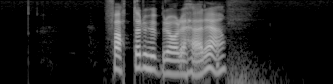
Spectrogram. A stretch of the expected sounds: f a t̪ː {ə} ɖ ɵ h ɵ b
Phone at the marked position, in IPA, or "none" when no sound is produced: a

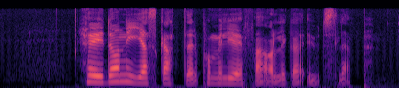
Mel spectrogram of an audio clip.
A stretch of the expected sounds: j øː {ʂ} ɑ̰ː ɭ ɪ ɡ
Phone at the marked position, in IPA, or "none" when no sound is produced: f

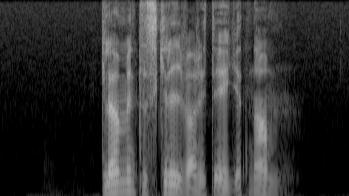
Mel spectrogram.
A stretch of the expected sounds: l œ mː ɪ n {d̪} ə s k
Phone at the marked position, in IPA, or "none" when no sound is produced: t̪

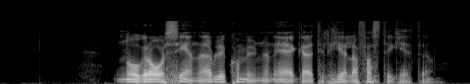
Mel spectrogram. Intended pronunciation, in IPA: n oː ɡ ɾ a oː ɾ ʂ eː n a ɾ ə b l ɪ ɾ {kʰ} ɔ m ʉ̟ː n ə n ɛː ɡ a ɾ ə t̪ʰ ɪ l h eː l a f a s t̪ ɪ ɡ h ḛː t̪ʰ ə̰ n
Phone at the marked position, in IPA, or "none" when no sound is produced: kʰ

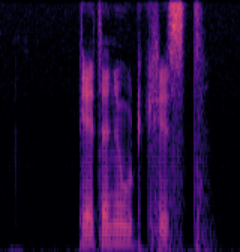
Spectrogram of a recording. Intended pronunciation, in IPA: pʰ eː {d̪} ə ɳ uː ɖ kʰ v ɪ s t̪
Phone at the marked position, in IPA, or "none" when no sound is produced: t̪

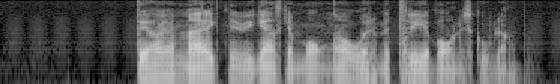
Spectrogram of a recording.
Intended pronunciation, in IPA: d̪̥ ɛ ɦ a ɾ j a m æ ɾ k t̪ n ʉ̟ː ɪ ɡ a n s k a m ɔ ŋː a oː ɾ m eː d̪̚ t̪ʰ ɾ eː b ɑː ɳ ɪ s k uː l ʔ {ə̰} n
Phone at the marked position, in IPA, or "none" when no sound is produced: a̰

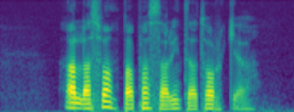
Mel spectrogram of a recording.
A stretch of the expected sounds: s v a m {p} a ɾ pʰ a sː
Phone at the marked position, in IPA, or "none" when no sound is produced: p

